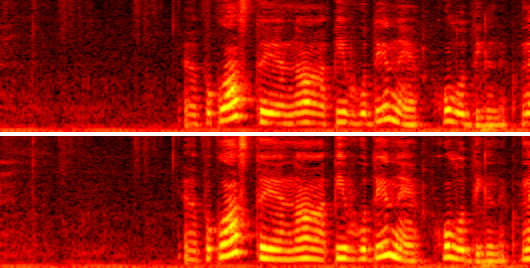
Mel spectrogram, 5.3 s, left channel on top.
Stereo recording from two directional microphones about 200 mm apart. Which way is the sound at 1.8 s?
45° right (ahead or behind).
